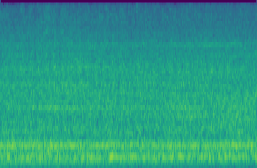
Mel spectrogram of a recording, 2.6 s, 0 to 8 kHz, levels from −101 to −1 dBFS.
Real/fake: fake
